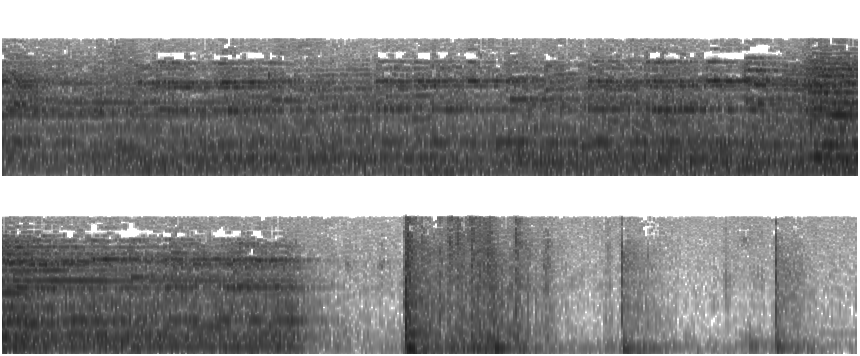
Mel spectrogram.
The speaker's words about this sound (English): Who rang them bells? I did.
